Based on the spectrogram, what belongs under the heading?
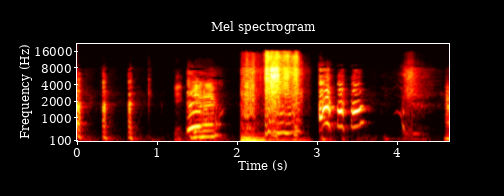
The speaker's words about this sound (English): Now, right now, I have a small but growing collection of animal fart noises. Gorilla, deer, and dog. All I have. So. It's tiny but violent.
